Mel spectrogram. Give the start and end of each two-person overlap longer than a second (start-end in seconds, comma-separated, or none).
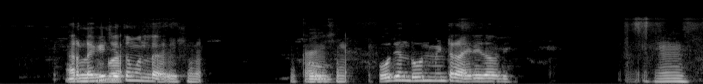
3.8-5.0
